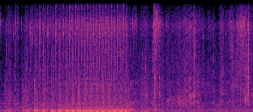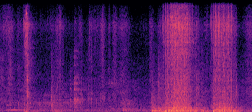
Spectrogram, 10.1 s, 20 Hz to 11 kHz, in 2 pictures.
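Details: Juki LU1510N-7 single-needle walking-foot machine with trimmers and auto foot lift, sewing test material at a 6 mm stitch length: steady rhythmic stitching hum for about two seconds, then handling noise; it runs smoothly.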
